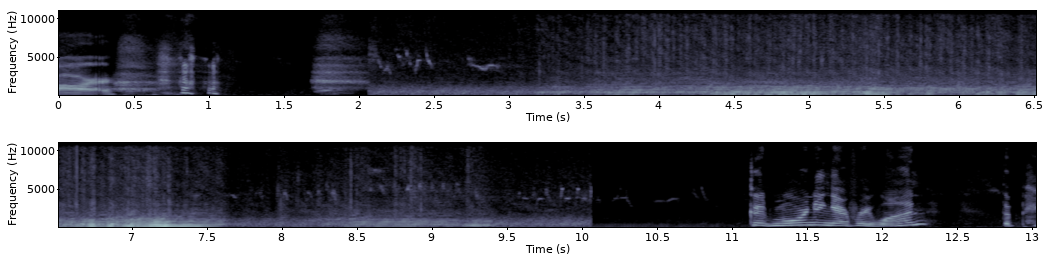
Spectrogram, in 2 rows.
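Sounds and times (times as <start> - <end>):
flying insect buzzing: 2.2 - 10.1.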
